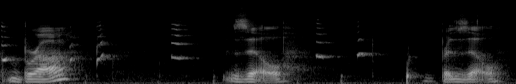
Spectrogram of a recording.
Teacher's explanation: in English, Brazil, second syllable stress. We have a schwa for letter A. And then the letter I says the I sound, like in it or little. · Maybe a little bit different on the L. But in English, Brazil, second syllable stress. We have a schwa for letter A.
